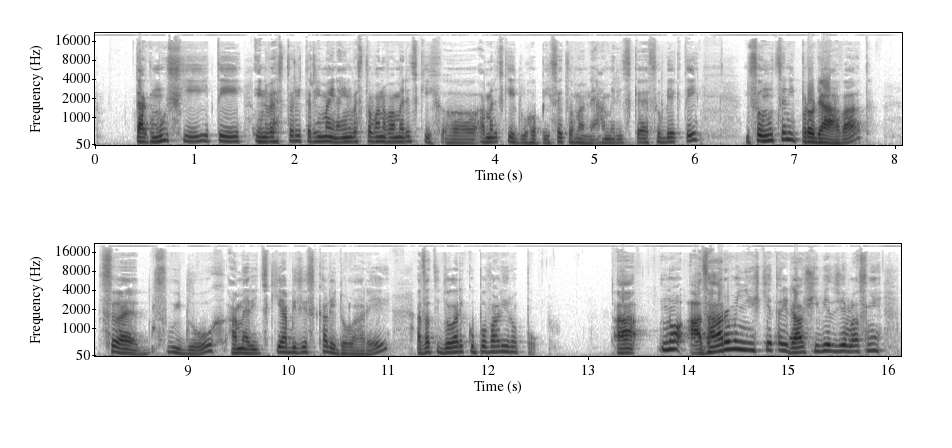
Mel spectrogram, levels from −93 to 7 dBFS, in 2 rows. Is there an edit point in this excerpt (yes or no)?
yes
